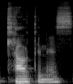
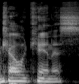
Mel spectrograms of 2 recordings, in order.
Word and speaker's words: Calacanis: a guy named jason calconis i believe how you pronounce his name calacanis calacanis uh he does a podcast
